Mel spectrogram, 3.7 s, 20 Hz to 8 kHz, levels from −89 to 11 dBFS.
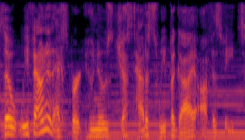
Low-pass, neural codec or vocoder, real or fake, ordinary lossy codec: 7.2 kHz; none; real; AAC, 32 kbps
